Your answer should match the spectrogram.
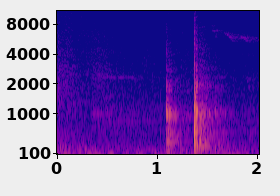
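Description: Two sharp knocks about a quarter of a second apart, the second louder with a brief ring, as a hand tool is put down on the wooden workbench.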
